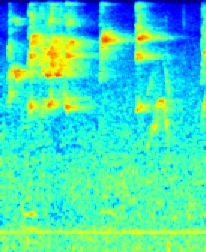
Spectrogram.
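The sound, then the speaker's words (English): Loud birds chirping and tweeting in repeated bursts of high, bright calls, with short pauses between the bursts. “Those naughty birds are so loud.”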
